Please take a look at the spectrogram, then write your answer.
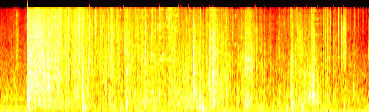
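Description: A car window is smashed in a vehicle break-in: a sudden loud crack, followed by several seconds of crunching, tinkling glass fragments and irregular sharp clicks that slowly thin out. No one speaks.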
